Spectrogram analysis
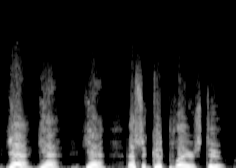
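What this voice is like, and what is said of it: Imitation of the co-host. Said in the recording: “going to do an imitation of you there... I don't think that was a very good one.”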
